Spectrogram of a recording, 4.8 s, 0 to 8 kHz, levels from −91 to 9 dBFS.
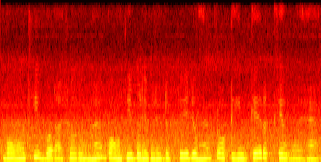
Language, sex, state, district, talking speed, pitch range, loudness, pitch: Hindi, female, Punjab, Pathankot, 210 wpm, 225-240 Hz, -14 LUFS, 230 Hz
